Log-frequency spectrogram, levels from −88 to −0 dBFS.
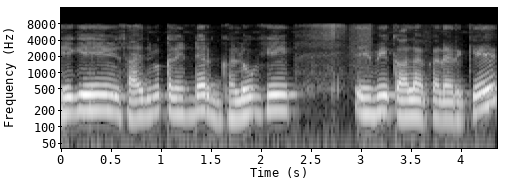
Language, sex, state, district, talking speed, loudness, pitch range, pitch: Chhattisgarhi, male, Chhattisgarh, Sarguja, 135 wpm, -14 LUFS, 155-195 Hz, 180 Hz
